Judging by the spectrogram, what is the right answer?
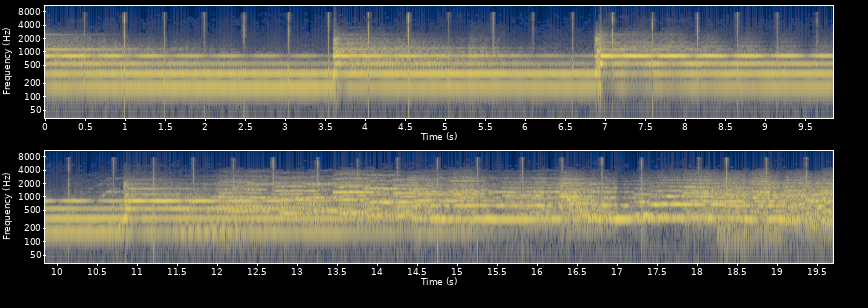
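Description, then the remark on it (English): A large church bell rings loudly in the Best Plays radio production of A Bell for Adano, struck every few seconds with each deep toll ringing on in a long humming decay, later swelling into a denser clang of overlapping tones. “Listen. It shakes the whole building.”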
